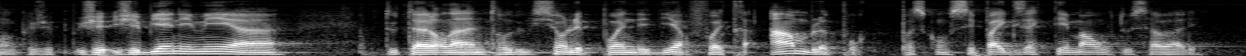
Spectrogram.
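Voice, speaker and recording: With a slight Italian accent, a man speaks at a fairly quick pace in a fairly low pitch, using ordinary pitch variation. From Italy. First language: Italian (speaking French). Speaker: business consultant. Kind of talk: panel discussion. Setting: stage with audience. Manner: halting.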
